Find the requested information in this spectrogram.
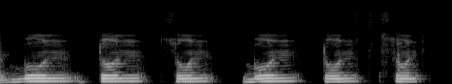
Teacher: पेश की तनवीन को पढ़ते हुए होंठों को गोल करके पढ़ा जाएगा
